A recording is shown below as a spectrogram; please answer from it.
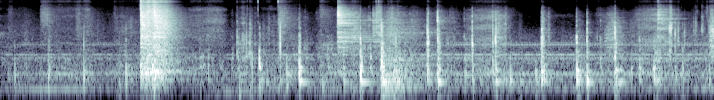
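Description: Hand tools being handled and set down on a stainless-steel counter: scattered knocks, clicks and clanks. A brief loud rushing scrape comes about two seconds in.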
